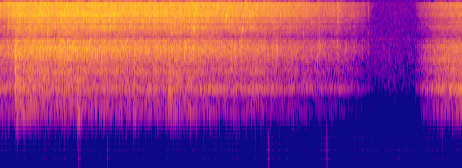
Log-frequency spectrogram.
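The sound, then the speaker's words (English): Onions fry in a pan while making pizza, giving a loud, steady, crackling sizzle that dips briefly near the end before returning. “And then you have to fry the onions.”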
